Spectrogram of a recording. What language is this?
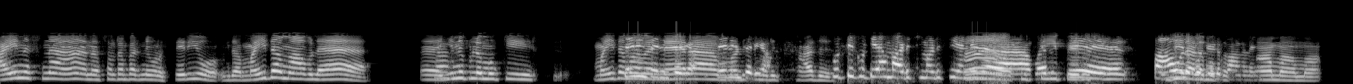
Tamil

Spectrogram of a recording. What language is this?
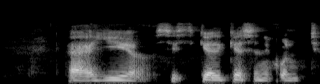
Kabyle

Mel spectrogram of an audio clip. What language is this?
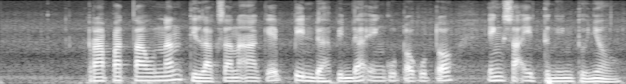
Javanese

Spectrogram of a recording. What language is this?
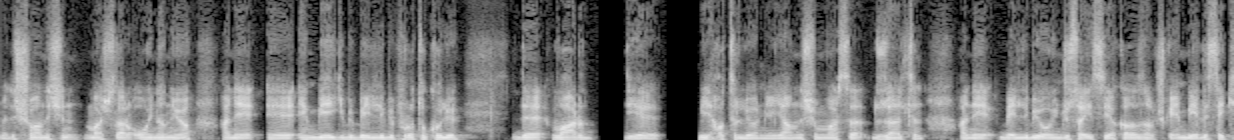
Turkish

